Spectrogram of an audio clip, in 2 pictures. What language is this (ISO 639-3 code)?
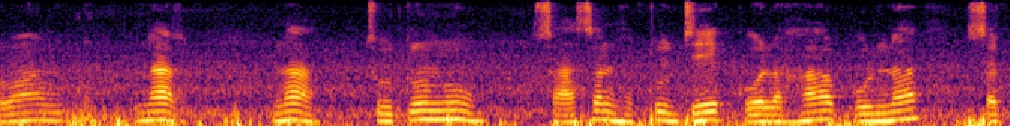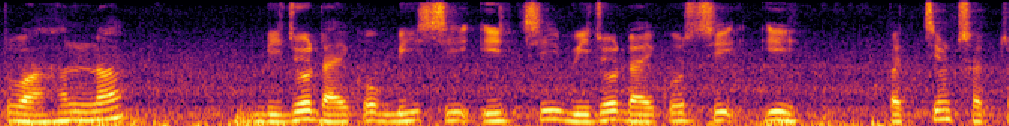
guj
